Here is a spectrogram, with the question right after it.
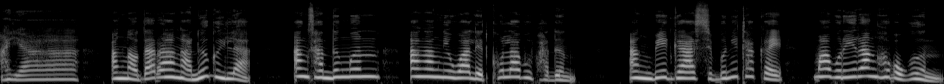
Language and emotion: Bodo, fearful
